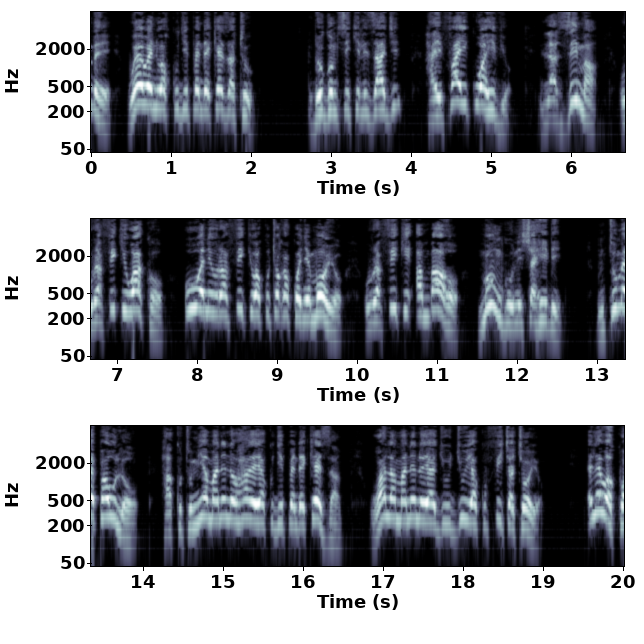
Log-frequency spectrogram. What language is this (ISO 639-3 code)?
swa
